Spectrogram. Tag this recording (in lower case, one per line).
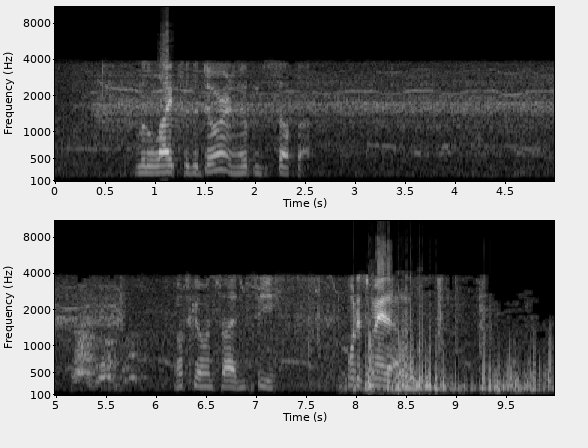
speech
